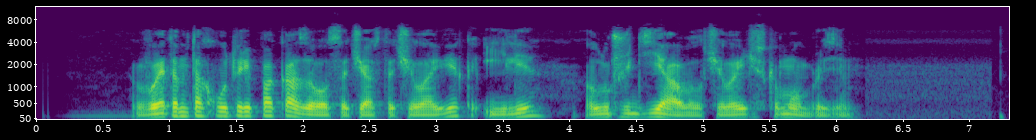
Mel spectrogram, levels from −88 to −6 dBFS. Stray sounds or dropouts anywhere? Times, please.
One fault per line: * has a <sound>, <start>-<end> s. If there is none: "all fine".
all fine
